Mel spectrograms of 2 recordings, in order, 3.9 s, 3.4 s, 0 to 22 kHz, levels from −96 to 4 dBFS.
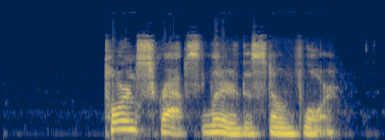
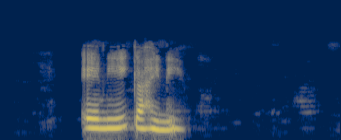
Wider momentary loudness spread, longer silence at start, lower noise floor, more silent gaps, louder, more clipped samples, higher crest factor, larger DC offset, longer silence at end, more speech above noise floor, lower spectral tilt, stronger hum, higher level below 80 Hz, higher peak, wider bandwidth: about the same, 7 LU vs 7 LU; first, 1.05 s vs 0.8 s; second, -79 dBFS vs -84 dBFS; neither; first, -12 LUFS vs -18 LUFS; neither; about the same, 14 dB vs 18 dB; neither; second, 0.5 s vs 1.6 s; about the same, 67 dB vs 67 dB; second, -5 dB/octave vs -6.5 dB/octave; neither; first, -56 dBFS vs -66 dBFS; first, 0 dBFS vs -4 dBFS; first, 9 kHz vs 7 kHz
